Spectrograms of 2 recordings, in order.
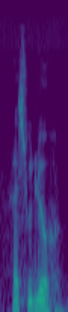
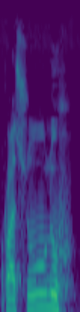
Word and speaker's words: رسوله: Rasuluh. – Yeah, Rasuluh.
